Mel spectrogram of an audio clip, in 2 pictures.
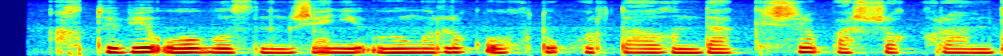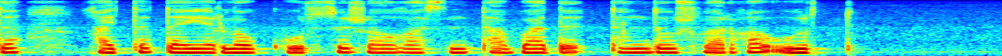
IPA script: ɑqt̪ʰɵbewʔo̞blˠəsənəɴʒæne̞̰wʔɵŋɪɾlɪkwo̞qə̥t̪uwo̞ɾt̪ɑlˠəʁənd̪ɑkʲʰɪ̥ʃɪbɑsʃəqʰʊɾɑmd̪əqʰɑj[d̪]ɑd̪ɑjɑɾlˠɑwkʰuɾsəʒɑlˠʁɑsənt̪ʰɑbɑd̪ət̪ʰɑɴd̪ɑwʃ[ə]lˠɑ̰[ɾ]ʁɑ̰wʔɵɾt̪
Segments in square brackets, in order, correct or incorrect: incorrect: t̪, correct, correct

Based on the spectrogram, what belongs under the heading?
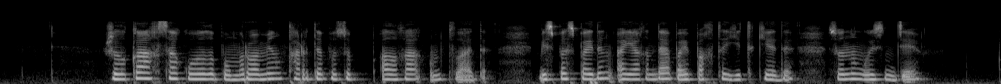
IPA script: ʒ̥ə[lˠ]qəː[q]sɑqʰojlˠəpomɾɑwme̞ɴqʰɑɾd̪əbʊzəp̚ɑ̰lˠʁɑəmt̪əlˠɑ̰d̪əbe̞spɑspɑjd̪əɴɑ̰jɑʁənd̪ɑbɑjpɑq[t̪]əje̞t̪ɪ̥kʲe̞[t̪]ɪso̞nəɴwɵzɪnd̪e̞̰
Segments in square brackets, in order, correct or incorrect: correct, correct, correct, incorrect: d̪

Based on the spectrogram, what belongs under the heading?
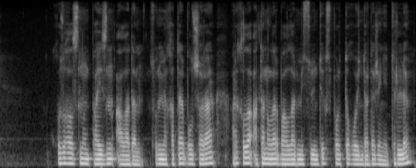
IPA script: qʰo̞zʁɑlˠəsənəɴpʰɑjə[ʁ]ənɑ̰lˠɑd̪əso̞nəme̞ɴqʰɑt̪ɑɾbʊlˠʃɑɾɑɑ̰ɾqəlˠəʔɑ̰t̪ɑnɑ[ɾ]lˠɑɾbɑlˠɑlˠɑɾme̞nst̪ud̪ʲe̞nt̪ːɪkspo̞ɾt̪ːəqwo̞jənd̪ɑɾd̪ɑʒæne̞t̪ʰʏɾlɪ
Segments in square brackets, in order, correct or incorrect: incorrect: z, incorrect: none

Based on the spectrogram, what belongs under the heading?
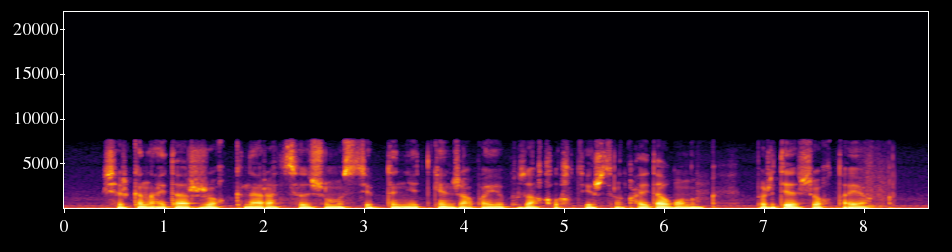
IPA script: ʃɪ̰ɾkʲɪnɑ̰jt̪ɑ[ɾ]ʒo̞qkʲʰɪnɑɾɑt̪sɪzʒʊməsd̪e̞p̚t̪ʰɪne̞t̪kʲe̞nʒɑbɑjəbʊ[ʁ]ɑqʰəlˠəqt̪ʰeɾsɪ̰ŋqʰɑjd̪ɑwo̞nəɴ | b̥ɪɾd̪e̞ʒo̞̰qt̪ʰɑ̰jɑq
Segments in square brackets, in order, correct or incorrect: correct, incorrect: z

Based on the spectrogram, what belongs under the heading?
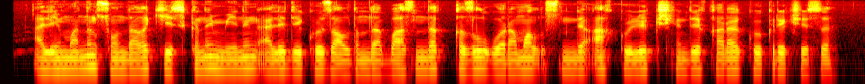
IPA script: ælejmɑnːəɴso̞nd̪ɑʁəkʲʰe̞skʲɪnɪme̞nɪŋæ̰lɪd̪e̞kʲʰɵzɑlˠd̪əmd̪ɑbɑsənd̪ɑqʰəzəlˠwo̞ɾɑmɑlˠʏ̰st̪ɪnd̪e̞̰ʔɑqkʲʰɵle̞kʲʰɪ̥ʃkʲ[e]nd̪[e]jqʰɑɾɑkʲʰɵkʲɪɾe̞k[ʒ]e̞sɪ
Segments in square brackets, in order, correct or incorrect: correct, correct, incorrect: ʃ

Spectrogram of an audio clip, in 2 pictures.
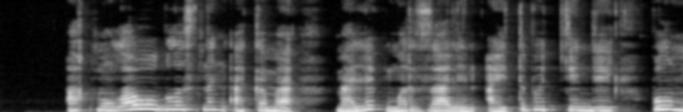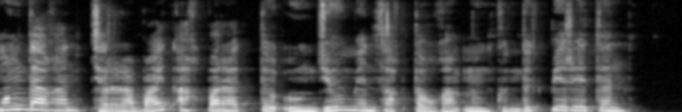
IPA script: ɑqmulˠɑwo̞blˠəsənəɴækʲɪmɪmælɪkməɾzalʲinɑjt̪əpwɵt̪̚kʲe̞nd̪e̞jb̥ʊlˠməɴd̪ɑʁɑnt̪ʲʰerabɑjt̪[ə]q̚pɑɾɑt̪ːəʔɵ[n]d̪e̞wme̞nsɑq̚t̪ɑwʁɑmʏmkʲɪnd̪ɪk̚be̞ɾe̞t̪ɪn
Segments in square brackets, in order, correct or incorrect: incorrect: ɑ, incorrect: ŋ

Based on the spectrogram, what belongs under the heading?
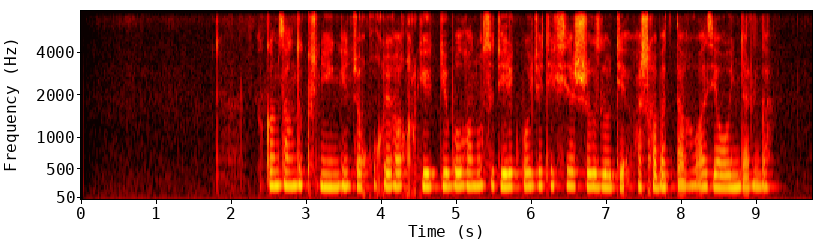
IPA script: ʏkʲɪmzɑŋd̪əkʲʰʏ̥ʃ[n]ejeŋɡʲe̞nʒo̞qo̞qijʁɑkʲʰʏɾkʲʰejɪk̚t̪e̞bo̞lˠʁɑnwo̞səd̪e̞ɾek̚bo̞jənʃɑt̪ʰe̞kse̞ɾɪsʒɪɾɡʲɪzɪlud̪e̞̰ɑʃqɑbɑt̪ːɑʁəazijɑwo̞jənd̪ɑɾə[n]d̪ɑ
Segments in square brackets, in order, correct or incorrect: correct, correct

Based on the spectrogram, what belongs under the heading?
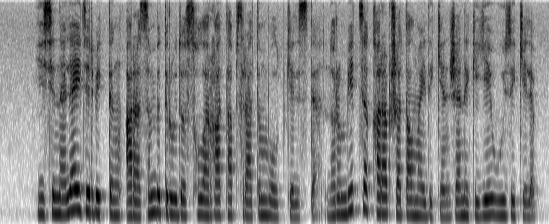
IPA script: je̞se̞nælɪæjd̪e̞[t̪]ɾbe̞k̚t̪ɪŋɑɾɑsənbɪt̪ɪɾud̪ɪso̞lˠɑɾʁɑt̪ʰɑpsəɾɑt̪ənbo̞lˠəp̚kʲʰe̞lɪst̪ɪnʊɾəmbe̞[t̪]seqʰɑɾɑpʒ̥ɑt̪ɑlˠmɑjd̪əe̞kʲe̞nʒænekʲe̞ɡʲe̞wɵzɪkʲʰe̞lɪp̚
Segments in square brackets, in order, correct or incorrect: incorrect: none, correct

